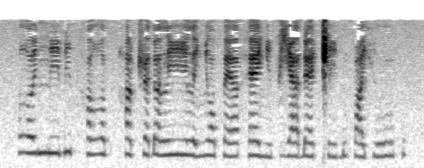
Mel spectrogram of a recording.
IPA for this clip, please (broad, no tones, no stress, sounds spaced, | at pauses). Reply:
ʁʷ iː ŋ͡m iː ɓ i p h ɒ ʁʷ ɪ p qʰ ʌ ʈ͡ʂ ə ɗ ʌ l iː l ə ʎ ɔ p ɛ ɐ̯ h ɛ ʎ i p ʑ æ ɐ̯ ɗ ɛ ǁ i ɓ u p ɑ ɐ̯ ç uː p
